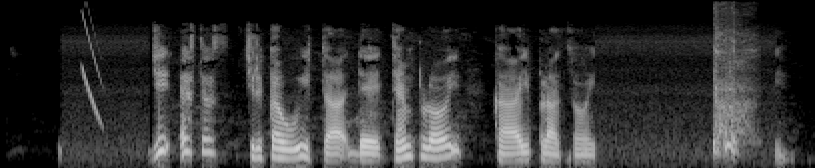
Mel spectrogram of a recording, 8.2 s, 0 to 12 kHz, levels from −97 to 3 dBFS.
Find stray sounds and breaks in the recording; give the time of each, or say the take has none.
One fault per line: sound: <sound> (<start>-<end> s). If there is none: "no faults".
sound: chirp (0.8-1.0 s)
sound: cough (7.1-7.6 s)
